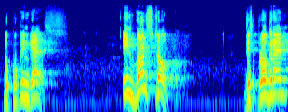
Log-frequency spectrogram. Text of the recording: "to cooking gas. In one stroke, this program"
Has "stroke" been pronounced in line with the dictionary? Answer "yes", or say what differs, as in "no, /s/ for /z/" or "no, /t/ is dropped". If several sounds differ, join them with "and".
no, /ɹ/ is dropped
